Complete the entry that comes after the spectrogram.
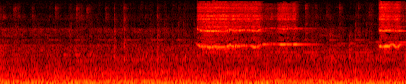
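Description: Freight cars of a BNSF mixed freight train, tank cars and covered hoppers, rolling past with a steady low rumble. A high metallic wheel squeal sets in about three seconds in and lasts over a second, then comes back briefly near the end.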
